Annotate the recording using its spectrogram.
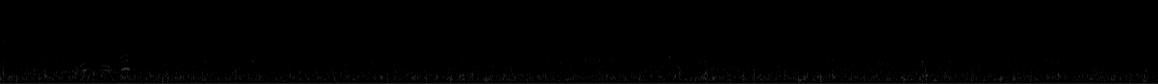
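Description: Water trickles steadily along a shallow stream.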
